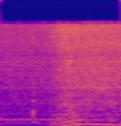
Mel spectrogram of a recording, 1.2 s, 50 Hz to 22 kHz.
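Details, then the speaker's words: 1992 Nissan NX 1.6 L fuel-injected manual after fixing a no-crank fault: idles evenly, then revs up cleanly with a quick rise and settle, no misses or knocks. "there's like one point six liters of fuel injected fury right here boys"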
